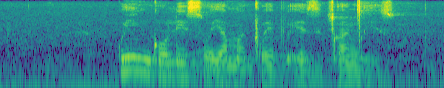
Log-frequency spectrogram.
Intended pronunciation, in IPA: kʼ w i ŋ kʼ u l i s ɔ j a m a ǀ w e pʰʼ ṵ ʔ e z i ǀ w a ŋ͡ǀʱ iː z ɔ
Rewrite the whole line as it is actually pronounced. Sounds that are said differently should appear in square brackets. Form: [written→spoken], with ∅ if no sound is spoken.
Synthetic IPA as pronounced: kʼ w i ŋ kʼ [u→o] l i s ɔ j a m a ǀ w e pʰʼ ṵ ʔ e z i ǀ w a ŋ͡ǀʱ iː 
